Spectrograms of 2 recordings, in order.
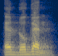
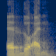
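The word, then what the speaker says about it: Erdoğan: Dia seperti juga orang sebut Erdogan. Itu ejaan dia, tapi sebutan dia bukan Erdogan. Dia seperti hilang G tu. Erdogan.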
